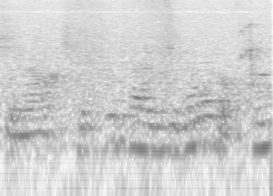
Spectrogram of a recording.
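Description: Speech quieter than the main talk: a person talking in a small room, words not made out.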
